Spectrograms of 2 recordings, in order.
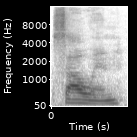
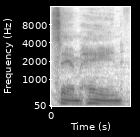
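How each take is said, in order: First: The name is given its Celtic pronunciation. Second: The name is said as 'Sam Hain'. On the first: "the Celtic pronunciation of it" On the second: "most people pronounce it Sam Hain"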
